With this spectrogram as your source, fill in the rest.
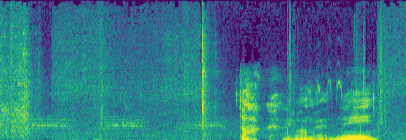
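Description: A metal door swings open with a clank.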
